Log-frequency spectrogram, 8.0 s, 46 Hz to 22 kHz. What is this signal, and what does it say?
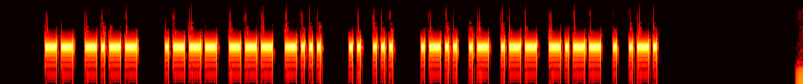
Morse code, heard as a keyed tone, about 37 wpm, 700 Hz. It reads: MY JOB IS LAWYER
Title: Speed-Racing Common QSO Phrases - 30wpm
